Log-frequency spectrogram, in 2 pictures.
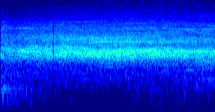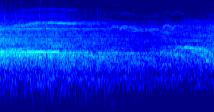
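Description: A large arena crowd cheers and roars, echoing through the hall.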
